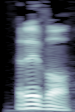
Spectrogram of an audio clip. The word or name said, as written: Revò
